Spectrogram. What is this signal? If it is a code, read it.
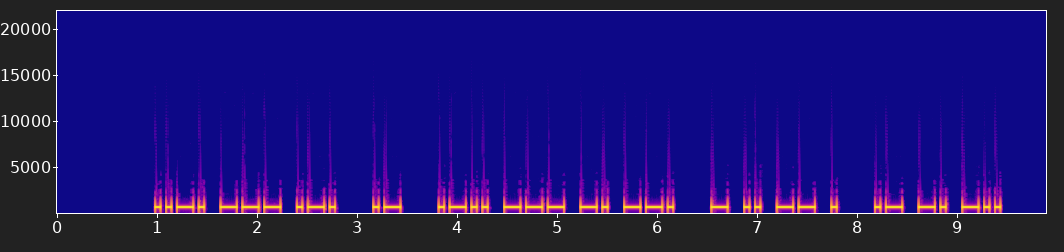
Morse code, heard as a keyed tone, about 22 wpm, 700 Hz. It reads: FOR A LONG TIME AND
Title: Sets of 5 Words Encore2 22wpm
